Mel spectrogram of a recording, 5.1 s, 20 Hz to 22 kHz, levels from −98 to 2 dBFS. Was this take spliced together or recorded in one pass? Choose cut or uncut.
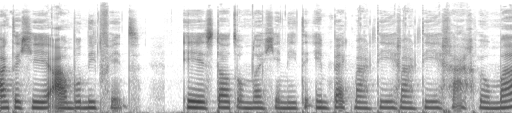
cut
